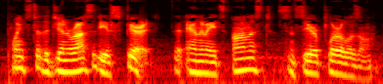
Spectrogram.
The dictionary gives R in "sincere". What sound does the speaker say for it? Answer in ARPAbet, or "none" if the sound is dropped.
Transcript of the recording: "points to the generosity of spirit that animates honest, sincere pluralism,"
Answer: R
